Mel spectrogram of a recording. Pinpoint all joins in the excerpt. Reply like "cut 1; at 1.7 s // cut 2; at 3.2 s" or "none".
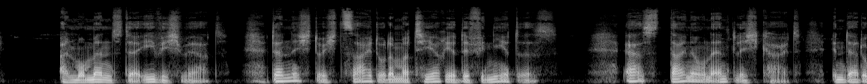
none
